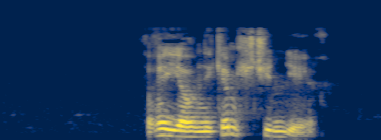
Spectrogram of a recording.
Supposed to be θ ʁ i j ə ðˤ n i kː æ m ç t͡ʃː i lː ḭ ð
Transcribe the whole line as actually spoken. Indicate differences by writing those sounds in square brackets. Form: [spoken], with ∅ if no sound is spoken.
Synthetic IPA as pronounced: θ ʁ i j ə ðˤ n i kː æ m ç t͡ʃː i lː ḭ [ʁ]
